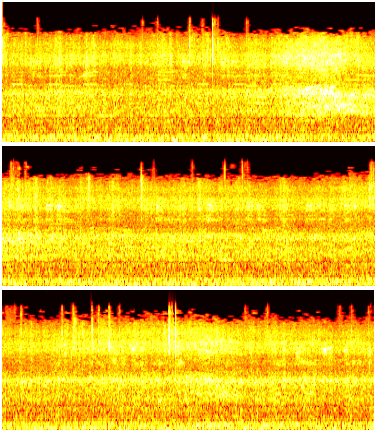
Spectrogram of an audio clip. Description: Car does this all the time now. Sometimes I see my head lights flicker when the revs get real low.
